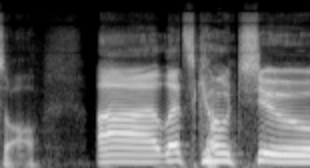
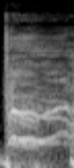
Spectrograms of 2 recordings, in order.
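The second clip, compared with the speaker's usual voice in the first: high squeal laugh; 8 dB quieter than usual. Real, not acted. Bursts out laughing.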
